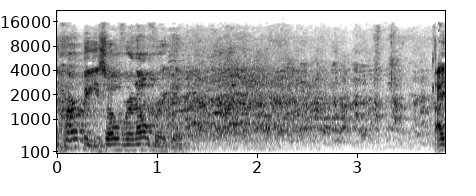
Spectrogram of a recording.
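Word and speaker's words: Hermès: Spent money on Hermes. I didn't even know what Hermes was. Luxury bags. Are they men's? Hermes. It's pronounced Hermes.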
